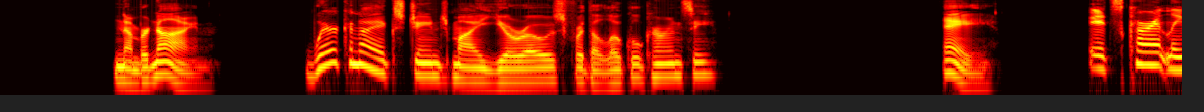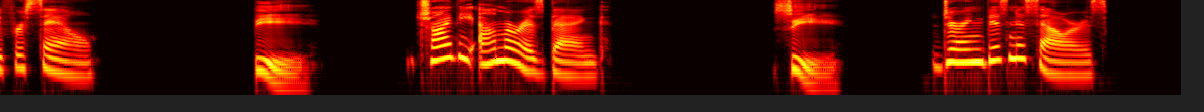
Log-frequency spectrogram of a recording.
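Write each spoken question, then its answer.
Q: Where can I exchange my euros for the local currency?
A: B: Try the Amaris Bank.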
